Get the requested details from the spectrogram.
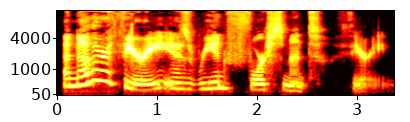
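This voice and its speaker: A woman's voice: medium pitch, wildly swooping pitch, a little slow. Woman lecturing with many ums. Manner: explanatory, with frequent ums and restarts. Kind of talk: recorded lecture.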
